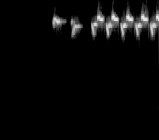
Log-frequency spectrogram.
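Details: Short excerpt of European goldfinch song, cleanly recorded: two soft introductory chirps, then a quick string of paired notes, a low chirp answered by a higher bright one, repeated five times. Quiet background.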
